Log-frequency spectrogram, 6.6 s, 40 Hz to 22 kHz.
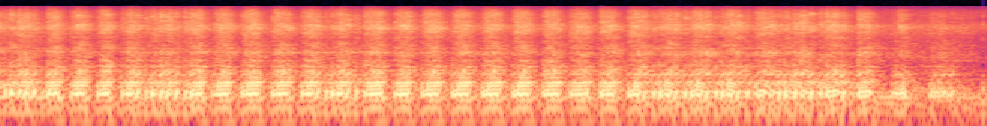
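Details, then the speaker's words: Turbo II FB RX7 rotary engine on its first real run, after leading/trailing coil checks; lumpy, uneven pulsing about four beats a second, surging and sagging without holding a steady idle. Rough running. "yeah so yeah this first time that motor has ever really run so I'm super happy still a few other kinks to work out"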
